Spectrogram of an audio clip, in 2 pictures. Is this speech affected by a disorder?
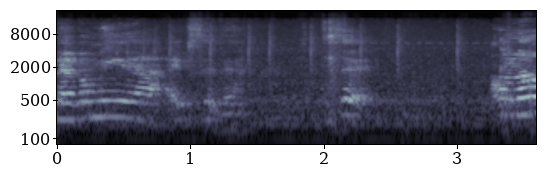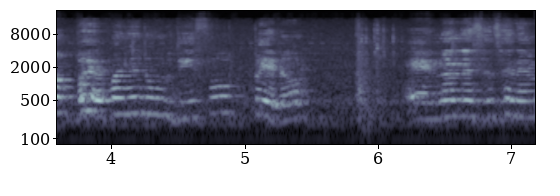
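Yes: cerebral palsy.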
